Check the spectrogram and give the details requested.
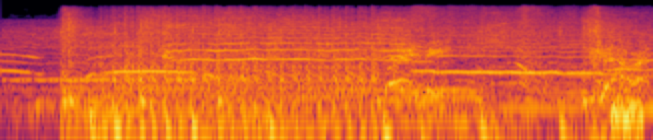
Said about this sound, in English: The ads are full of fast-paced adventure. In this ad, carrots shoot from a cannon.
